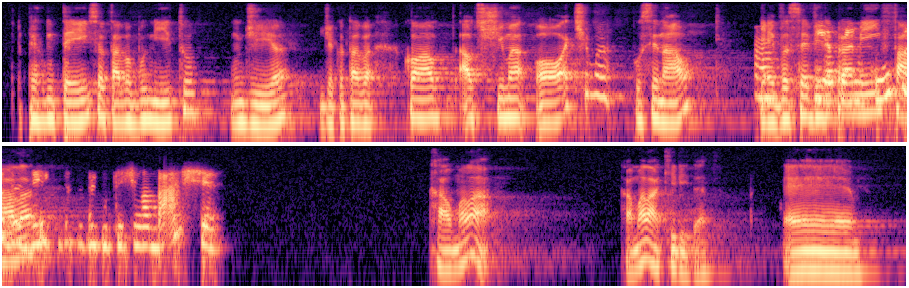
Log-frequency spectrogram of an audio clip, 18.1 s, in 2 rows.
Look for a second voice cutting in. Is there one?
Yes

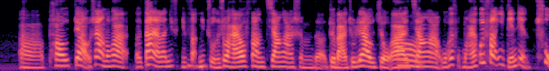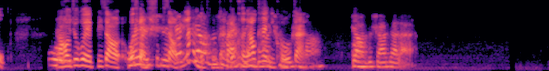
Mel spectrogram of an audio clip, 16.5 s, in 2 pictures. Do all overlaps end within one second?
No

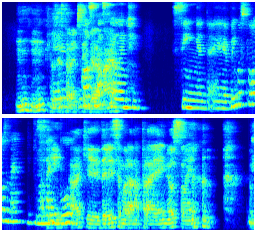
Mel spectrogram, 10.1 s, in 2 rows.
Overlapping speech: Yes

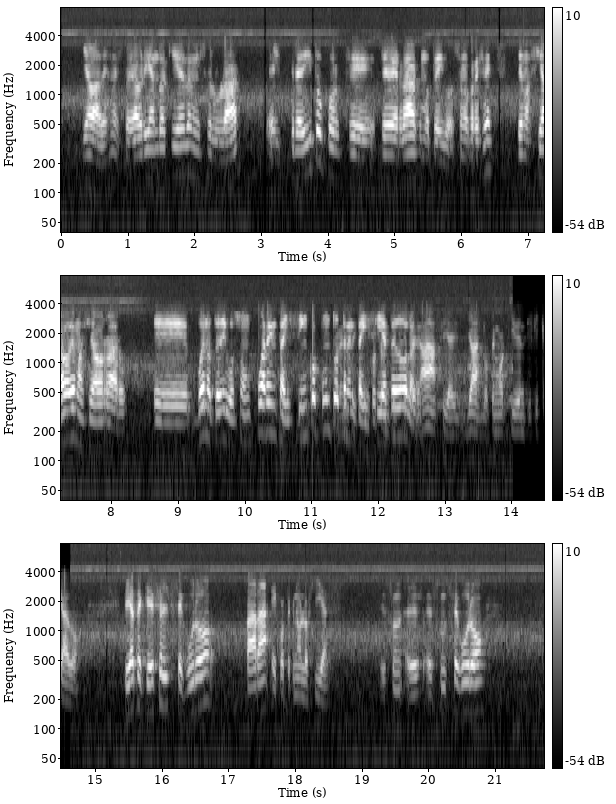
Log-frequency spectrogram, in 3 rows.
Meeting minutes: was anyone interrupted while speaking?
Yes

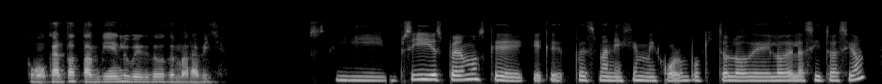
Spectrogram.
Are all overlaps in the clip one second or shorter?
Yes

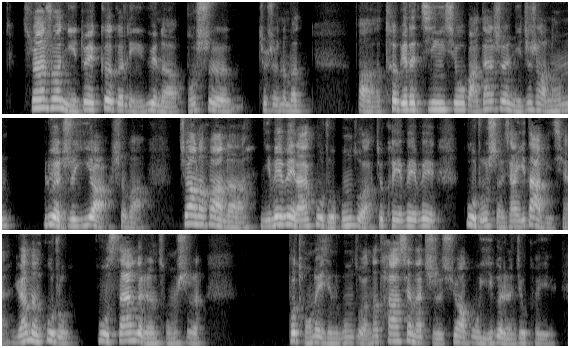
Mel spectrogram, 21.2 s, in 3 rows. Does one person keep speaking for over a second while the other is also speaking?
No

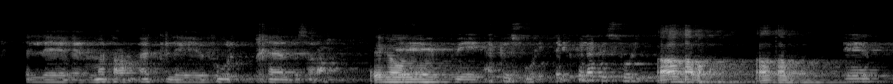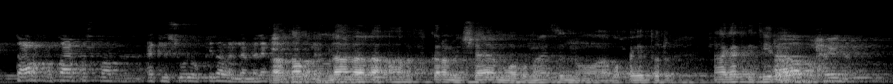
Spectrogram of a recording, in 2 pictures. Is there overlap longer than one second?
Yes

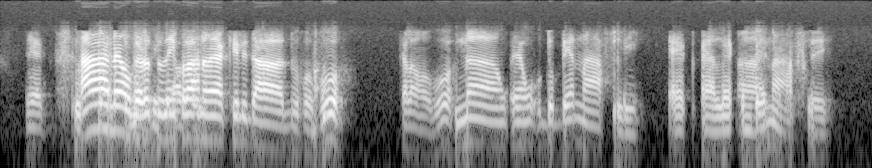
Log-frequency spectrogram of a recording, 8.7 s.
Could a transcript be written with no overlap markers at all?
No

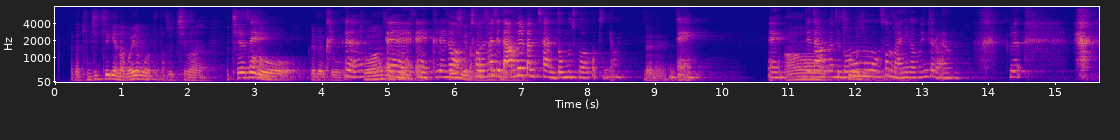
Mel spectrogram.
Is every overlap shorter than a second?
No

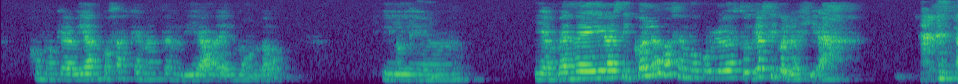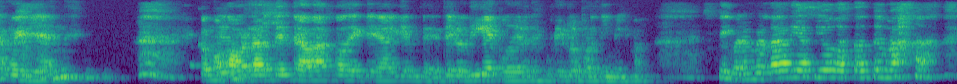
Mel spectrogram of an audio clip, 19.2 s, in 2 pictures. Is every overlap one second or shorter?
Yes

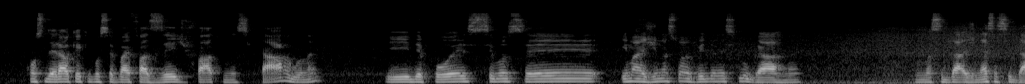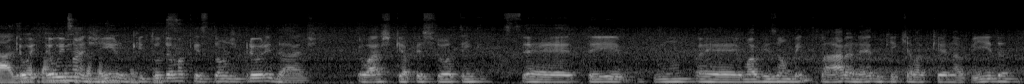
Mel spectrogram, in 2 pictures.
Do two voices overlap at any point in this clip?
Yes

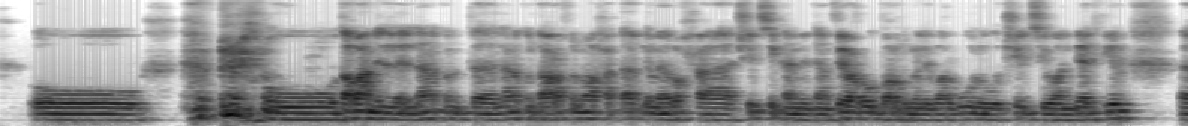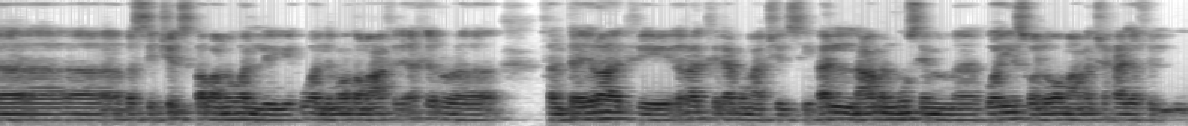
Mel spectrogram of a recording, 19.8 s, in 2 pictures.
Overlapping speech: No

